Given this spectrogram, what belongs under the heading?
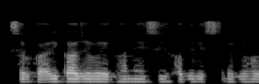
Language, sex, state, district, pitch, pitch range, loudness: Bengali, male, West Bengal, Purulia, 125 Hz, 125-130 Hz, -27 LUFS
